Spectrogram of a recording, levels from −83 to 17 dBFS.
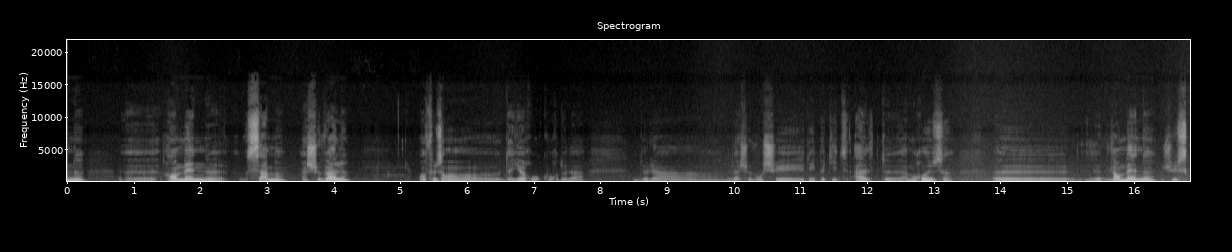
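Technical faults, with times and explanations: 8.63–11.18 s, automatic gain rising: the input dropped about 11 dB, so the gain climbs about 5 dB. The waveform envelope and the spectrogram noise floor swell together, slowly.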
